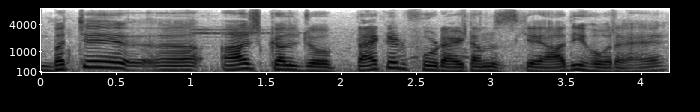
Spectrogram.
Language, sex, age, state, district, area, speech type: Urdu, male, 18-30, Jammu and Kashmir, Srinagar, urban, spontaneous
